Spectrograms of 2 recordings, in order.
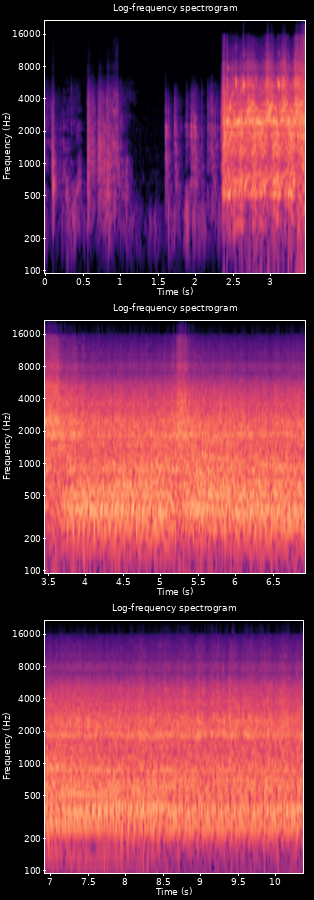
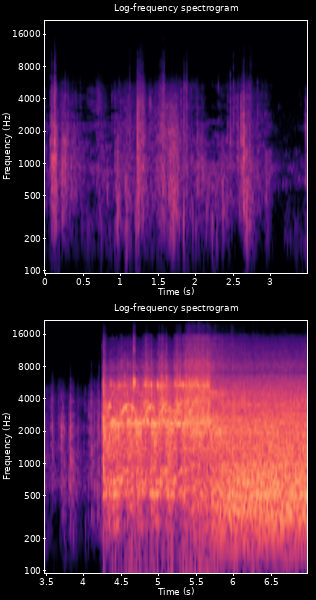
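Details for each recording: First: Old car at idle before repair: loud, raspy exhaust with a sharp, hissy edge from a leak in the tailpipe, which was then patched with heat-sealing tape and a clamp. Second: Truck exhaust after tailpipe leak repair with heat-sealing tape and clamp: engine catches and runs steadily with no popping or chuffing; exhaust sounds sealed, not best-sounding but much better than before.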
